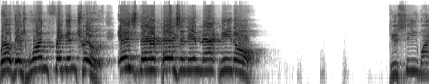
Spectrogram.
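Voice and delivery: loud yelling. Arguing that there is one truth about the needle, yelling. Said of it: "And that's why I'm yelling".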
